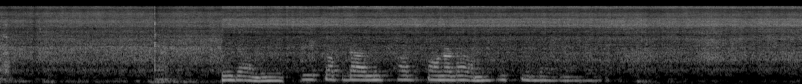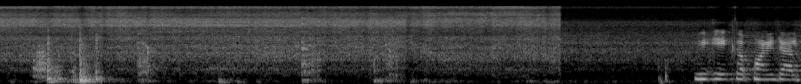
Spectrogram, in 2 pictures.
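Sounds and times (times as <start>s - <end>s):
chicken sizzling in hot oil: 0.0s - 16.0s
metal spoon scraping pan: 8.3s - 10.3s, 11.0s - 12.2s.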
